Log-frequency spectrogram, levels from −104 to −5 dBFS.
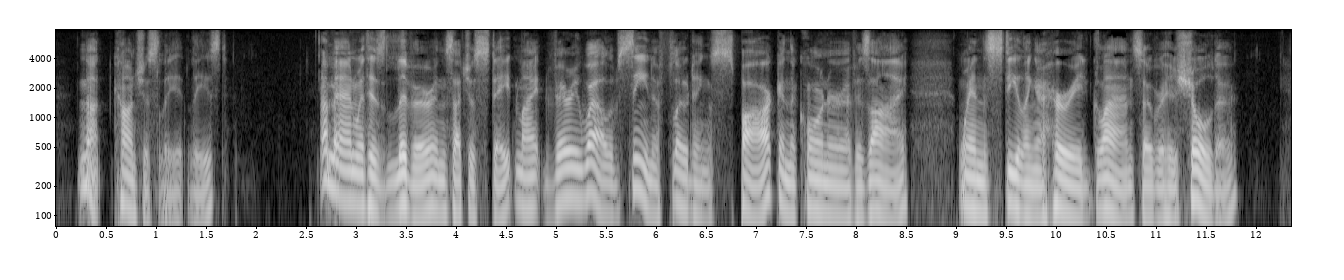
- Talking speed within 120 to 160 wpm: No, average, 170 wpm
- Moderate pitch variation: Yes, average, 4.7 semitones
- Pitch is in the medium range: No, low, 110 Hz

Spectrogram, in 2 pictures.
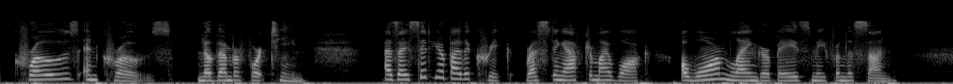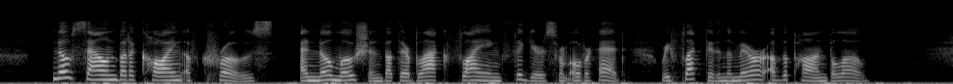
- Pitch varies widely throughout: No, average, 4.0 semitones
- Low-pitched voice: No, medium, 185 Hz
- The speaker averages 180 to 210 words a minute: No, average, 155 wpm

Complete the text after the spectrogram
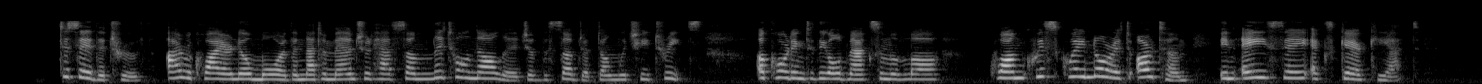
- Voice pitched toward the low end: No, very high, 250 Hz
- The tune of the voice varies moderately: Yes, average, 4.5 semitones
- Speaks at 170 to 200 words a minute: No, average, 160 wpm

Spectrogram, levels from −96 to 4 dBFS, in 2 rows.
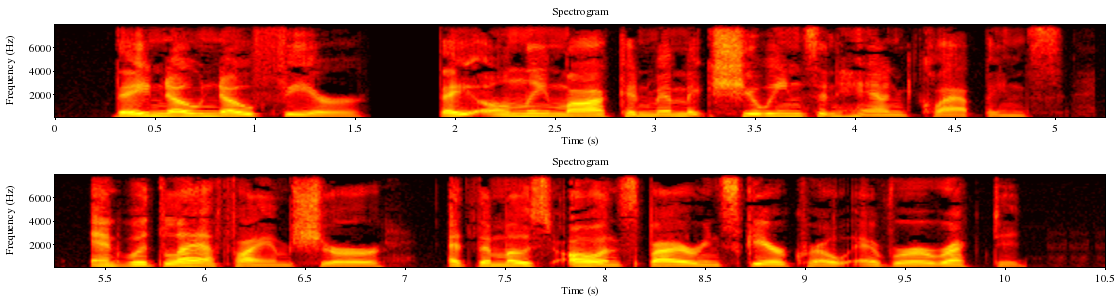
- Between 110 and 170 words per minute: Yes, average, 160 wpm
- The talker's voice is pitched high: No, medium, 165 Hz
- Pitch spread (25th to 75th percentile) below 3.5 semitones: No, average, 4.1 semitones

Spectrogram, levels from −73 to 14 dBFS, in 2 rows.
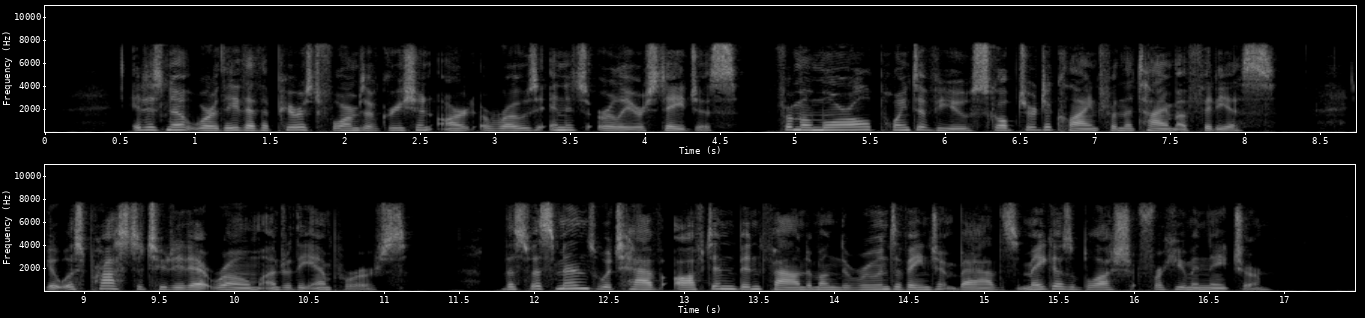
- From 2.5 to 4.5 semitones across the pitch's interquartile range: Yes, average, 4.1 semitones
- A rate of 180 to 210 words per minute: Yes, average, 190 wpm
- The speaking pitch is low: No, medium, 185 Hz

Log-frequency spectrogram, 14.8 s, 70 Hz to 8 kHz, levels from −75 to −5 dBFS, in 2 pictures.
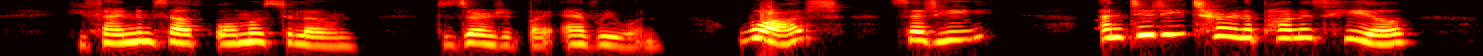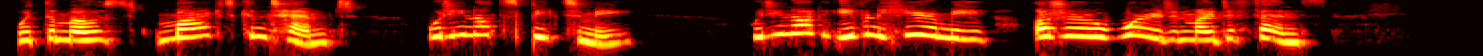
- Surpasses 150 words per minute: Yes, average, 170 wpm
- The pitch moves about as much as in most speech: No, wide, 7.9 semitones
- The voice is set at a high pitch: Yes, very high, 290 Hz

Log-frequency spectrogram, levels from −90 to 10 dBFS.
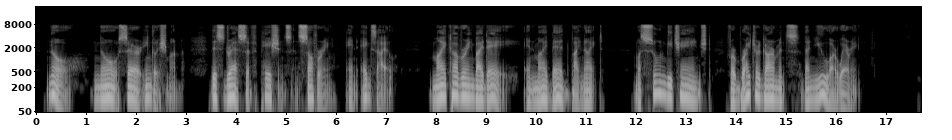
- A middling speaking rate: No, slow, 110 wpm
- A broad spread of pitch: No, average, 3.3 semitones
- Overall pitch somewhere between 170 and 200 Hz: No, low, 105 Hz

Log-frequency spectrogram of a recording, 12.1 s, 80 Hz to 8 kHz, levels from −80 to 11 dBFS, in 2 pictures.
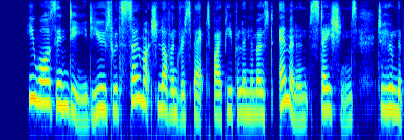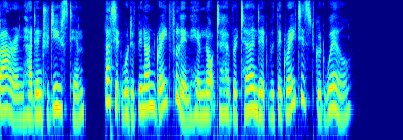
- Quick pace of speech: Yes, fast, 210 wpm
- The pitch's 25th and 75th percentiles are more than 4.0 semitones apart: No, average, 3.6 semitones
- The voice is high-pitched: Yes, high, 200 Hz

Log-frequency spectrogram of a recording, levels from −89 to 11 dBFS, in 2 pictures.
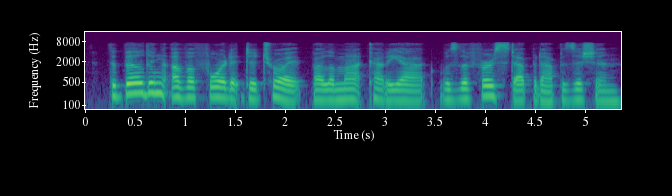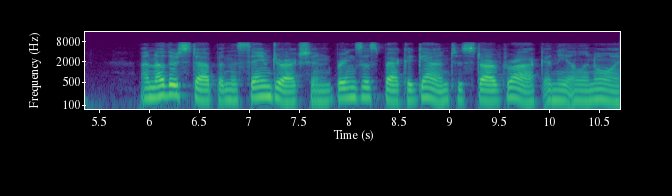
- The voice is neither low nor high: Yes, medium, 150 Hz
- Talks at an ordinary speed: Yes, average, 185 wpm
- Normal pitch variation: Yes, average, 3.6 semitones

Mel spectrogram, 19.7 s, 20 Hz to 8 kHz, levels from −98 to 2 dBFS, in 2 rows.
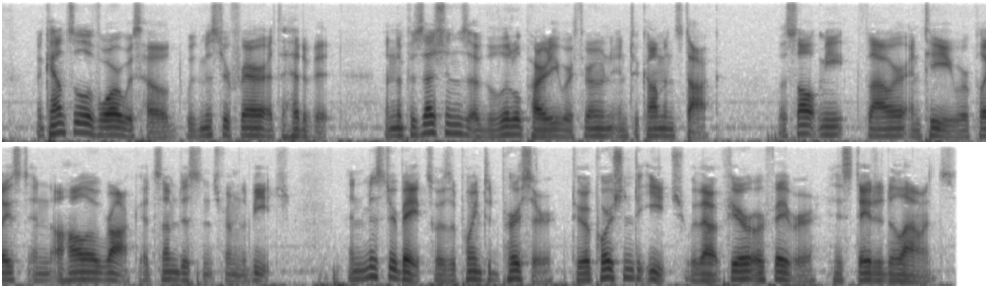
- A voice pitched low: Yes, low, 110 Hz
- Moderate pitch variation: Yes, average, 3.9 semitones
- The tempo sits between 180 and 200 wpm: Yes, average, 185 wpm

